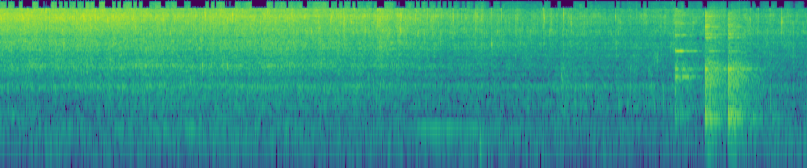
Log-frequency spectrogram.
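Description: Pan of fried chickpea pulao masala sizzling steadily, then water poured in near the end, bringing a sudden loud splash and bubbling hiss with some clinks of utensils.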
